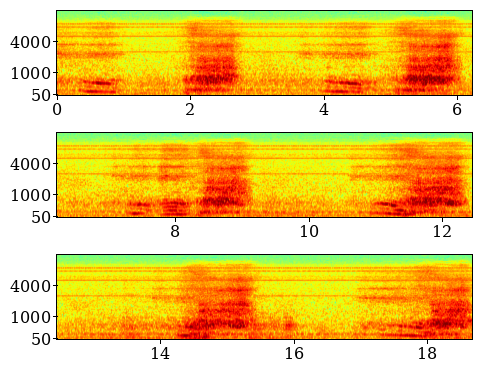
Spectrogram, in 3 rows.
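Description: Soft, regular snores about every three seconds, near 19 a minute, with a faint whistle on the breath and a steady hum behind: snoring.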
